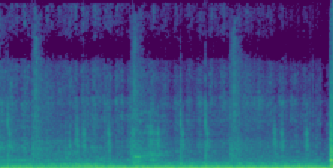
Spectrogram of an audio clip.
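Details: Dodge Hellcat with a rough idle and no codes, heard from inside: deep, lumpy idle with an uneven beat and shake; cylinders misfiring from closed-gap spark plugs.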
